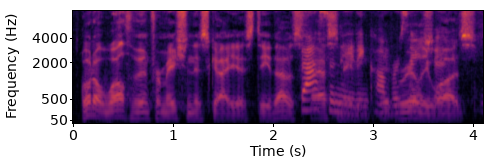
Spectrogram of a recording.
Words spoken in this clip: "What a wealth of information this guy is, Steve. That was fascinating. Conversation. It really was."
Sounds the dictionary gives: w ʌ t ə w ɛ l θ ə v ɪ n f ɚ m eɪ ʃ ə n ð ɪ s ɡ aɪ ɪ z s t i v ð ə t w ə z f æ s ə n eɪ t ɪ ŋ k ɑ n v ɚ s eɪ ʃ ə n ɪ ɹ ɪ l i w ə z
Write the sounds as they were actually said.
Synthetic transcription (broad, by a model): w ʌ t ə w ɛ l θ ə v ɪ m f ɚ m eɪ ʃ n ð ɪ s ɡ aɪ ɪ z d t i ð ə t w ə z f æ s ə n eɪ t ɪ ŋ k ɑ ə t ɹ ɪ l i w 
